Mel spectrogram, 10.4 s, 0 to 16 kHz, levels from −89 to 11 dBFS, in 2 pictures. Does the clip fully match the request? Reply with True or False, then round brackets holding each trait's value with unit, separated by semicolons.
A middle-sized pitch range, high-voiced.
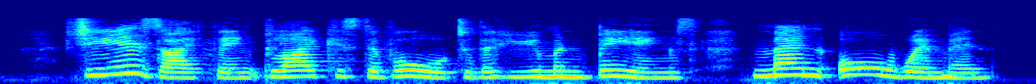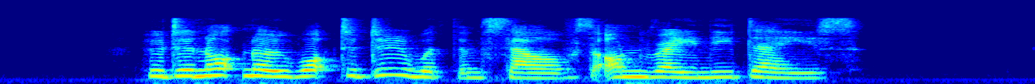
True (3.7 semitones; 225 Hz)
